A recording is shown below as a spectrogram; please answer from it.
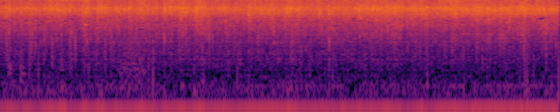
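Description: Surimi crab sticks fry in hot oil with a continuous, bright sizzle and crackle, steady and fairly loud from start to finish, no voices over it.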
